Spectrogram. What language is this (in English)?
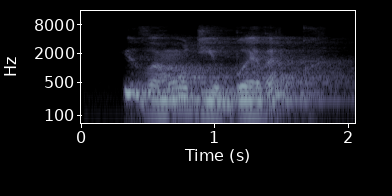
Kabyle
